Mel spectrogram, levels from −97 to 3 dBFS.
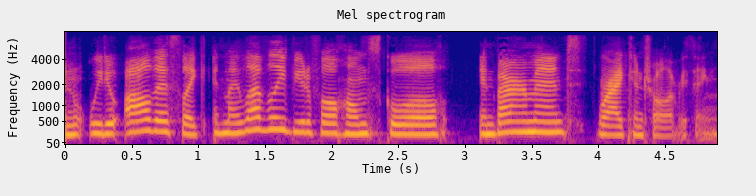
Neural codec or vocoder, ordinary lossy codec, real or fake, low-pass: none; AAC, 48 kbps; real; 7.2 kHz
